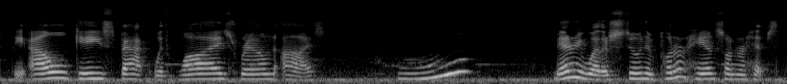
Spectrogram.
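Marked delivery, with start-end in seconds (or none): 4.0-4.6 owl. A narrator's reading. The owl answers.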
